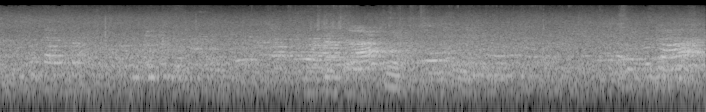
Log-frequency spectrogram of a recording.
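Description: Adults and children chatter in a large echoing hall.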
